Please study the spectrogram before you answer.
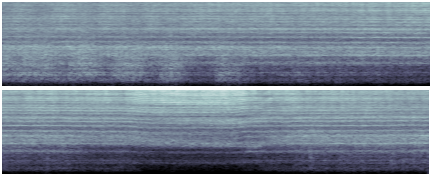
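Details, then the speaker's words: Amal gas forge burner on fairly low gas pressure: steady soft roaring hiss with a faint flutter, unchanging throughout. Normal burner operation. "But yeah, they're great little burners, these. And that's on a fairly low pressure, that as well."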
